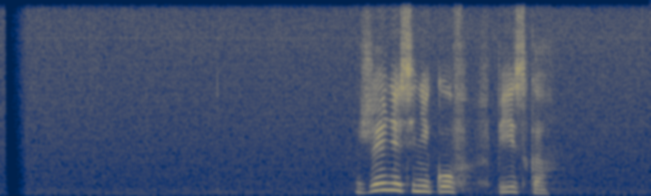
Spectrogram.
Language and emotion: Russian, neutral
